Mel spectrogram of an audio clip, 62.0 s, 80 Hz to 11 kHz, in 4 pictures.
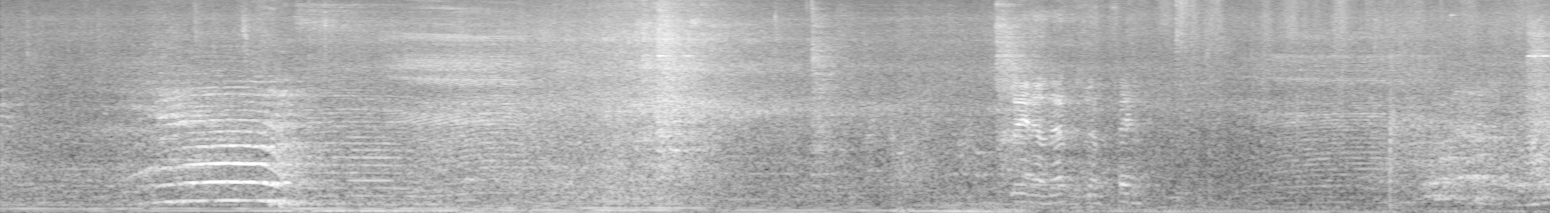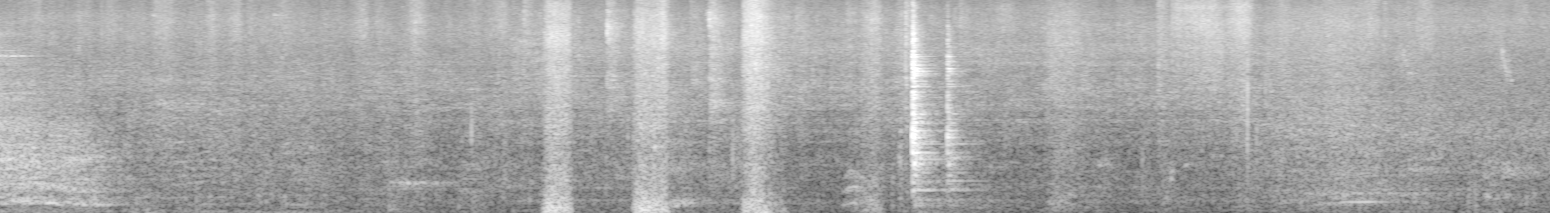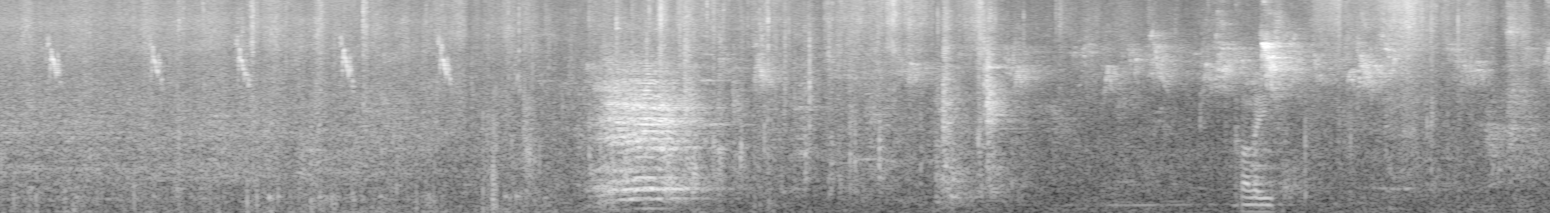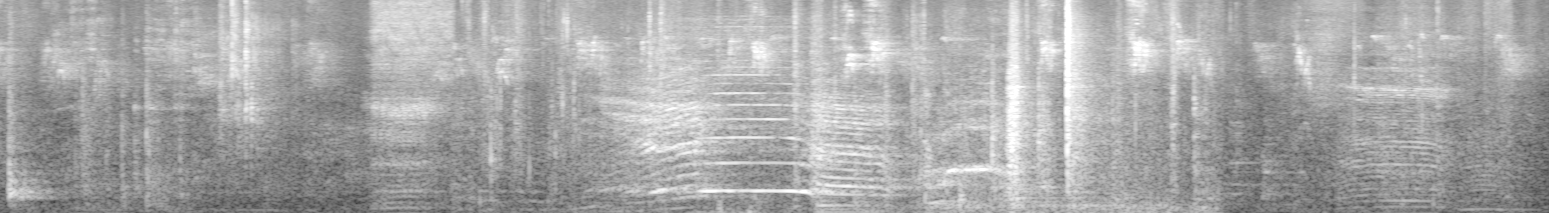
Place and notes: Penrith, UK - Farm noises
In the sheds of a large dairy and sheep farm.
North West England, England, United Kingdom, 17 May 2022, 10:51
